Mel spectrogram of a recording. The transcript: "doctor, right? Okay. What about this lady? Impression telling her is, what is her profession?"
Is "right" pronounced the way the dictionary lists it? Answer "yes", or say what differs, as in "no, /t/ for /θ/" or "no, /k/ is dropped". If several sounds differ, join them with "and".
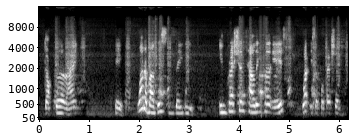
yes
